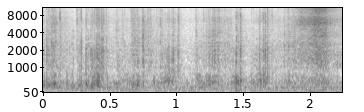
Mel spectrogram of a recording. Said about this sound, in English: Can you hear the crunching?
